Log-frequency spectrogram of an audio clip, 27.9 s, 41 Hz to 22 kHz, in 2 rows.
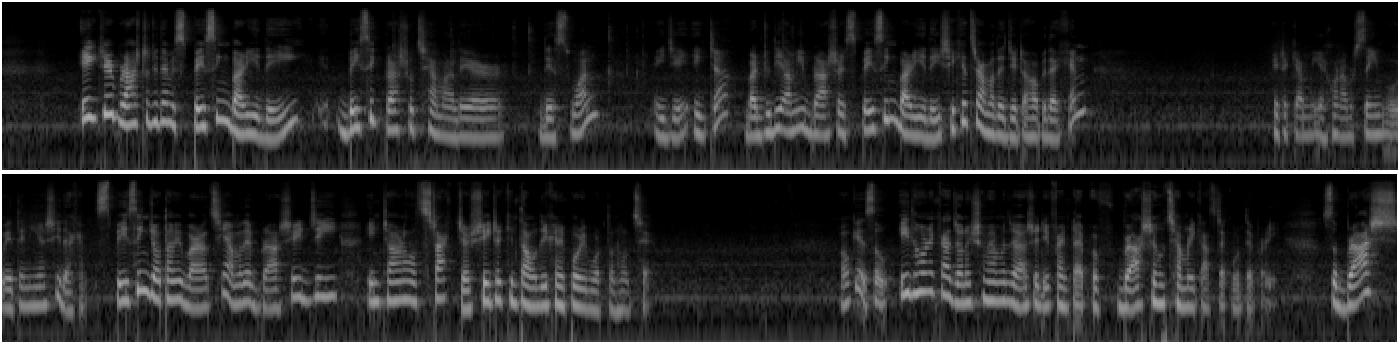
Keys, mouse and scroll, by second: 1.2 click, 4.0 [, 6.2 ctrl+z, 15.3 click.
